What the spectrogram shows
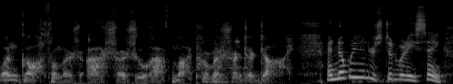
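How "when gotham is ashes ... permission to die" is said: dark, gravelly voice full of gravel. Imitating the villain from the original trailer, gravelly, dark Bane voice. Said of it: "he had a much more gravel, darker voice".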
